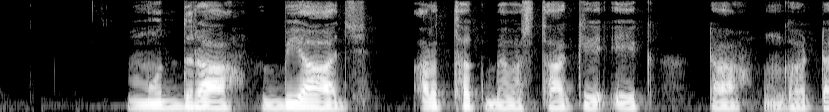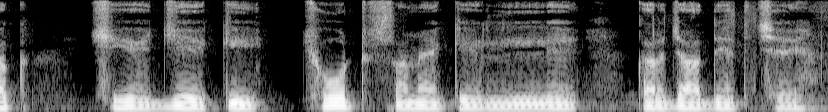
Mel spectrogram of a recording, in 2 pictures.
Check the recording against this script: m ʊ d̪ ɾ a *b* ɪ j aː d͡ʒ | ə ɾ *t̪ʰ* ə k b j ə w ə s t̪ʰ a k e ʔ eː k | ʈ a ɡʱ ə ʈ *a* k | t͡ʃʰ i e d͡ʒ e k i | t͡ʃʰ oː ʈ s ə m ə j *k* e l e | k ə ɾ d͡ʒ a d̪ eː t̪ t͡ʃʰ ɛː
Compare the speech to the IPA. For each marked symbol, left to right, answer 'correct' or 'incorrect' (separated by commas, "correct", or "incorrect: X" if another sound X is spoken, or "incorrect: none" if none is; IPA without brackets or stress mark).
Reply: correct, correct, incorrect: ə, correct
